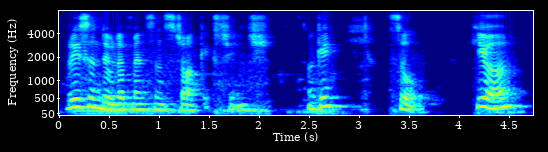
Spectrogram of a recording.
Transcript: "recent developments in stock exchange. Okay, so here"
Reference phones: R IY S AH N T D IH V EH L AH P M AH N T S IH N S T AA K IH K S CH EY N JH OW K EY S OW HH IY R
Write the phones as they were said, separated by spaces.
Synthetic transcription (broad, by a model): R IY S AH N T D IH V EH L AH P M AH N T S IH N S T AA K IH K S CH EY N JH OW K EY S OW HH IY R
